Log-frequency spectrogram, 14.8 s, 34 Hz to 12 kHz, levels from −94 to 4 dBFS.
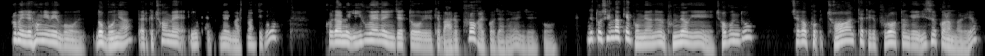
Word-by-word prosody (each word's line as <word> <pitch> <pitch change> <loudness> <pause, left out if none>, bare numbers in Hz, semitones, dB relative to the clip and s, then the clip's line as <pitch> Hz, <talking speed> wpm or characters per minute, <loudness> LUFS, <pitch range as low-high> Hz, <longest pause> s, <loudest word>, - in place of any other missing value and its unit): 그러면 185 -3 +3
이제 145 - +5
형님이 160 -1 +3
뭐 95 -5 -2 0.2
"너 145 +1 +7
뭐냐?" 120 - +1
딱 - - -4
이렇게 115 0 -4
처음에 150 -7 0
이렇게 120 +1 -4 0.2
분명히 115 -2 -2
말씀하시고 120 - -4 0.7
그다음에 150 -1 +5
이후에는 165 +5 +2
인제 120 -2 0
또 105 -3 +1
이렇게 95 -1 -4
말을 80 +3 -3
풀어갈 215 -1 +1
거잖아요. 85 +4 -7
인제 80 -3 -10
뭐. 75 0 -10 0.5
근데 200 +1 -1
또 215 - +4
생각해 225 +1 +3
보면은 125 +2 +1
분명히 130 - +1
저분도 170 - -1 0.5
제가 155 -1 0
그 150 -2 -1 0.2
저한테 160 +5 +1
되게 115 -5 -5
부러웠던 135 0 0
게 110 -2 -2
있을 125 - -2
거란 105 - 0
말이에요. 80 - -5
130 Hz, 375 characters per minute, -24 LUFS, 110-160 Hz, 0.7 s, 너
